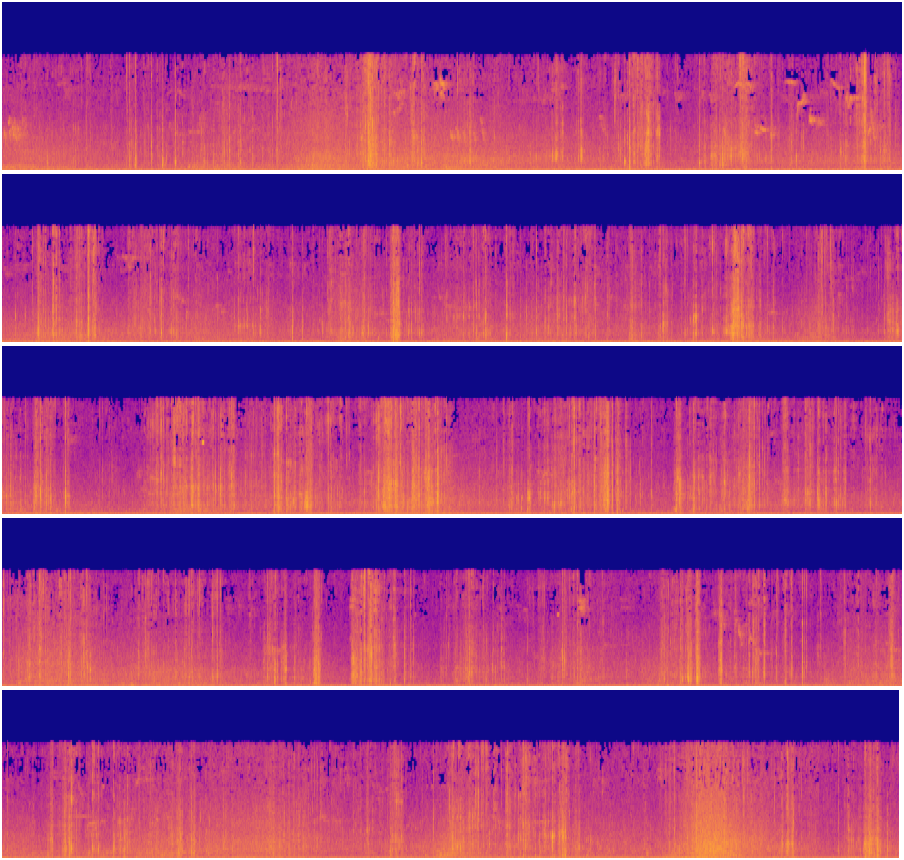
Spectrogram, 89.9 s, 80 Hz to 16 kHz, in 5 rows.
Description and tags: pas sur galet
Near Saint-Nazaire in France, a march on rollers in the direction of the sea. Recorded with a Zoom H4
walk, see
